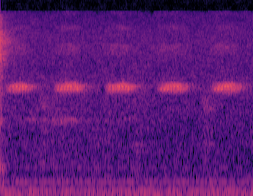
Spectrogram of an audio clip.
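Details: An indoor cricket, said to be trying to mate, chirps persistently: high, thin pulses repeat evenly about every third of a second, against a low steady hum.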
